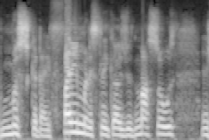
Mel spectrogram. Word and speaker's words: Muscadet: a wine called Muscadet Muscadet silent T on the end speaking of silent T's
